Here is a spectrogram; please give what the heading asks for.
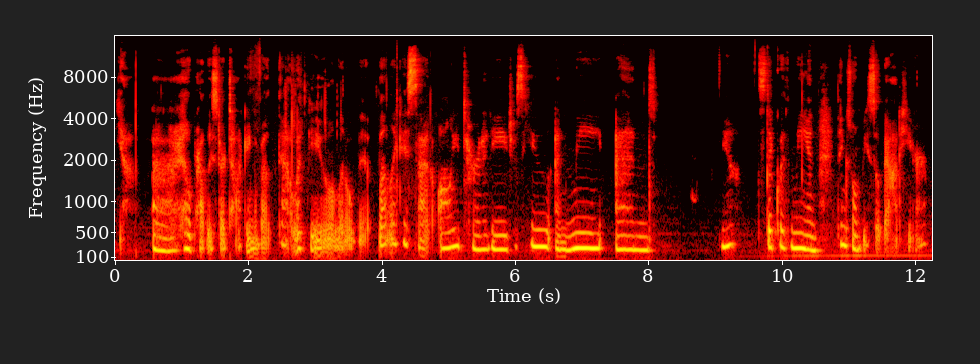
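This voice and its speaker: A woman voicing a flirty, teasing female devil in a soft, breathy whispered role-play, with a casual, coy manner. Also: a little high, unhurried, exaggerated voice.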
